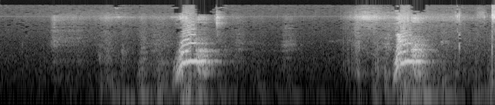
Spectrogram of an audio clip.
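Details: Spaniel and Beagle dogs at play, trying two different games together; two loud, sharp single barks about two seconds apart, with a steady high whine and soft rustling in the background.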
